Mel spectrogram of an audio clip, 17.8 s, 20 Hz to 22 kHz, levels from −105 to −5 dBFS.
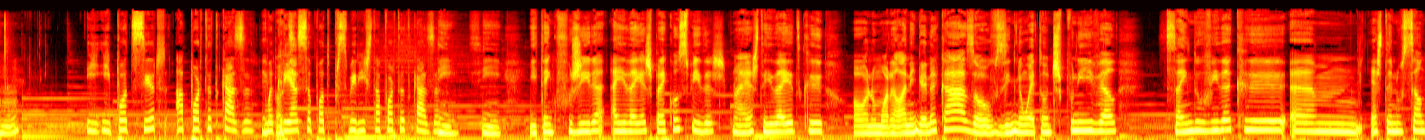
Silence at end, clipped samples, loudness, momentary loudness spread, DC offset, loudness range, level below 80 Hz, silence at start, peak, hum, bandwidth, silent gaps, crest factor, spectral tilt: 0 s; under 0.1%; -21 LUFS; 8 LU; under 0.1%; 3 LU; -36 dBFS; 0 s; -6 dBFS; none; 17 kHz; none; 16 dB; -4.5 dB/octave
